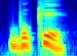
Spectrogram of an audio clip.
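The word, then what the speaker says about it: bouquet: और इसका उच्चारण ध्यान रखना है, बुके, टी साइलेंट।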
